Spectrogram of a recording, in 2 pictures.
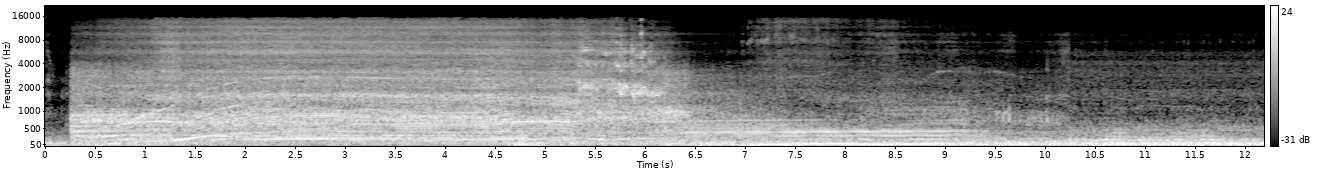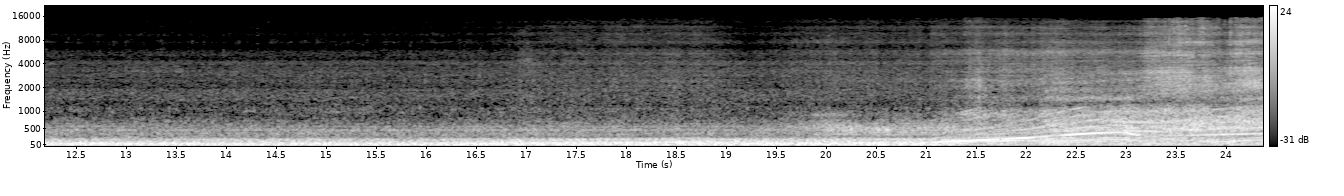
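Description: A drag race car revs hard and launches at a Rocky Mountain drag strip, a loud, close engine note climbing in pitch and then fading down the track, with a second roaring pass building near the end.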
